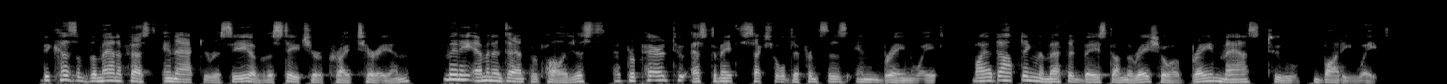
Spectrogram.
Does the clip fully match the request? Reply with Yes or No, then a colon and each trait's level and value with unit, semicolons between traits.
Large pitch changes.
Yes: wide, 6.7 semitones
